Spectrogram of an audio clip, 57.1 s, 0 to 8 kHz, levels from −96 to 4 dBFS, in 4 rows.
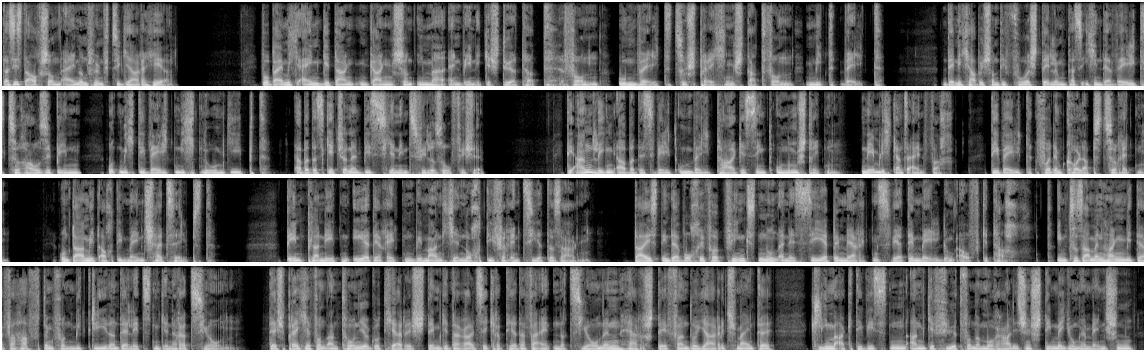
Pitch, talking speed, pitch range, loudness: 100 Hz, 135 wpm, 85-125 Hz, -20 LUFS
